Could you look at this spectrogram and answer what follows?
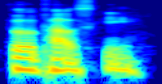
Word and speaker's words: Filipowski: Will you take Filipovsky at, I think I mispronounced 31? his name, at 31 year? Filipovsky? Filipowski, Kyle Yeah, Filipowski.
